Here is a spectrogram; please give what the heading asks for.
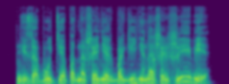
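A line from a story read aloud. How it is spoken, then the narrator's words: Shouting to crowd. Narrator (Russian): крикнул я суетящемуся народу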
